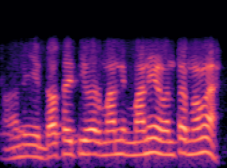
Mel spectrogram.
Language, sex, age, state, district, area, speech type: Nepali, male, 30-45, West Bengal, Alipurduar, urban, conversation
